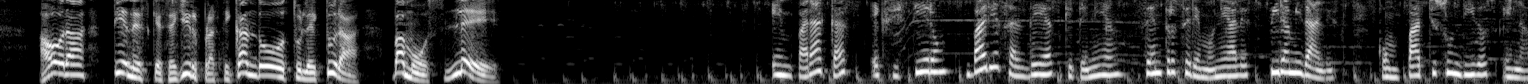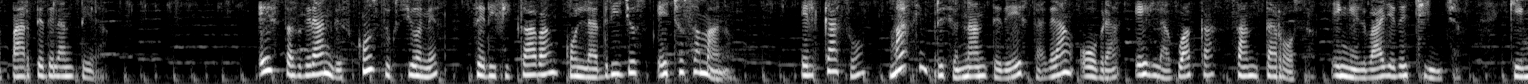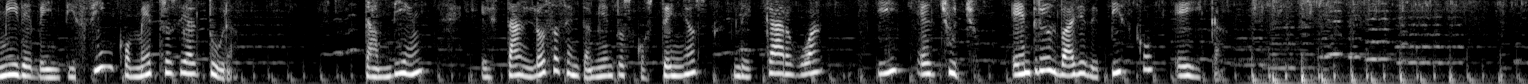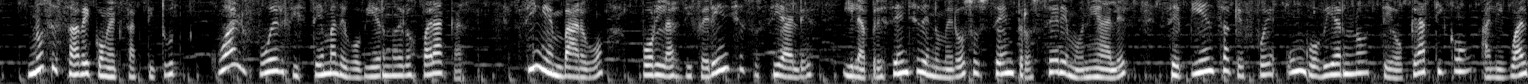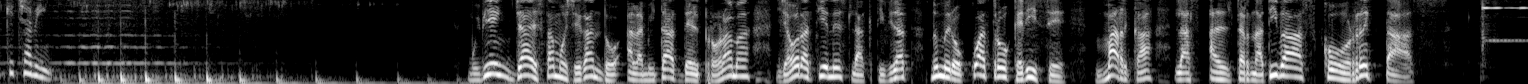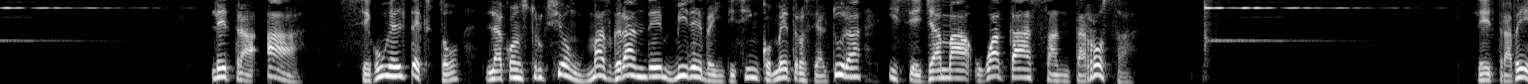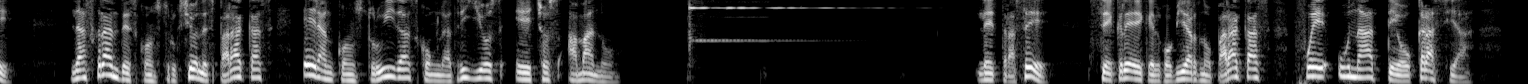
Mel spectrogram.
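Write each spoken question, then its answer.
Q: Según el texto, la construcción más grande mide 25 metros de altura y se llama Huaca Santa Rosa.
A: Verdadero

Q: Las grandes construcciones paracas eran construidas con ladrillos hechos a mano.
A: Verdadero

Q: Se cree que el gobierno Paracas fue una teocracia.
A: Verdadero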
